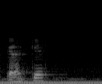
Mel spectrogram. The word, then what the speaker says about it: Craxxker: día de hoy voy a sonar a Cracker, Cian y The Street Boy. La canción se llama La Nota. Creo que se pronuncia Cracker, güey. Si no, no estoy cagando, pero es Cracker.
